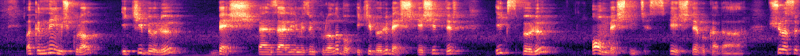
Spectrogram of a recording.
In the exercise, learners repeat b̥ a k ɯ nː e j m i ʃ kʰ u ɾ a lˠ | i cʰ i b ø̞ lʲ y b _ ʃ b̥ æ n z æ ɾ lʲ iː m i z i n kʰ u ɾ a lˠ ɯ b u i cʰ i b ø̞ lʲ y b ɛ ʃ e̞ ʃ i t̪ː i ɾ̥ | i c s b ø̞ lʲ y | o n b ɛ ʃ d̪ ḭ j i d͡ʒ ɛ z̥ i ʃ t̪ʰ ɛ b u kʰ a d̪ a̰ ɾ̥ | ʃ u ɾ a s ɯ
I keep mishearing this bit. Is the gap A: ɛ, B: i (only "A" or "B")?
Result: A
